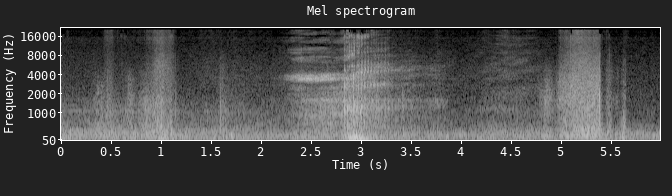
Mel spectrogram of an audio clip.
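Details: Snoring sounds recorded during sleep.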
